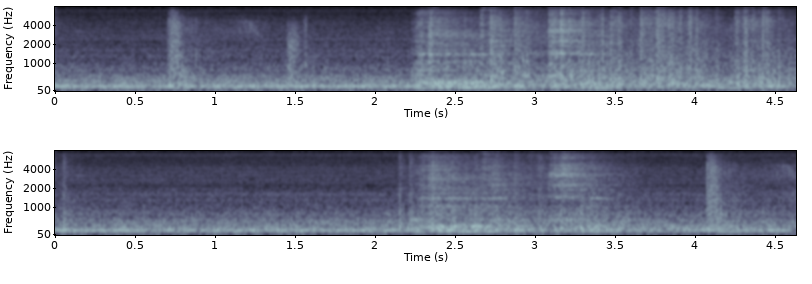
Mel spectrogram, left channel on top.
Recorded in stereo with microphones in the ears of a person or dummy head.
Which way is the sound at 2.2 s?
45° left (ahead or behind).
